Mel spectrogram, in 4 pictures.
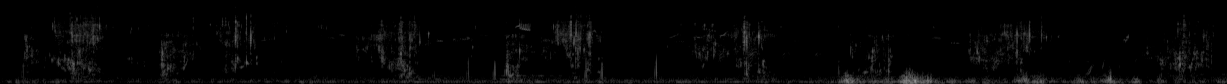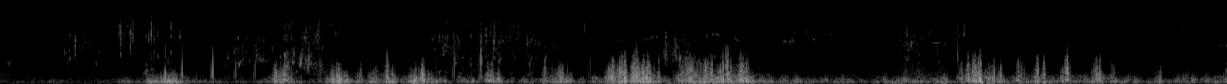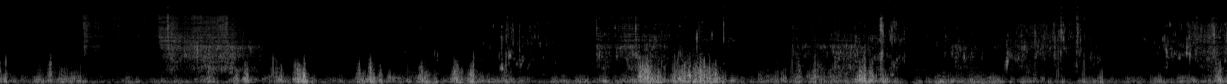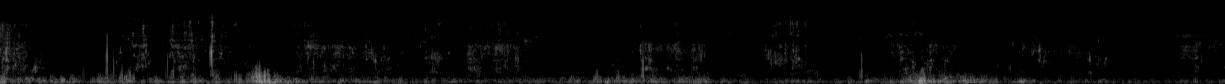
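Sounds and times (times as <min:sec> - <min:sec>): footsteps splashing through water: 0:00.1 - 0:02.8, 0:03.6 - 0:07.8, 0:08.5 - 0:10.7, 0:11.3 - 0:12.3, 0:13.0 - 0:15.7, 0:16.6 - 0:19.4, 0:25.1 - 0:27.6, 0:29.4 - 0:37.2, 0:37.9 - 0:42.1, 0:43.1 - 0:48.0, 0:48.6 - 0:49.0
net splashing into water: 0:25.3 - 0:27.3, 0:29.6 - 0:31.4.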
